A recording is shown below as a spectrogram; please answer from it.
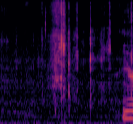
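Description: Pokémon trading cards handled in the hands: faint rustling and a few light flicks of card stock as the cards are sorted.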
